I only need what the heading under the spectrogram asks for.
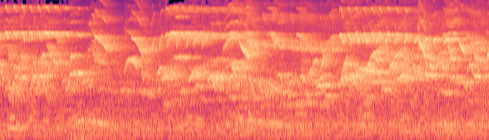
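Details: A Murai Batu Belanda white-rumped shama in unbroken song: quick, irregular chirps, about three or four a second, mixed with slurred whistles and buzzy trills in a dense, lively flow.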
